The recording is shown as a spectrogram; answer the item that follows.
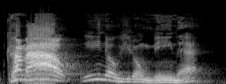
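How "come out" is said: high, loud fake authoritative growl, barked out. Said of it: "You got a growl in your voice".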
